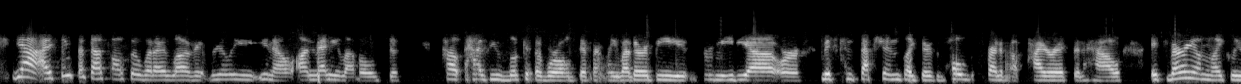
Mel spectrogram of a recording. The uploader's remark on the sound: called in for a fun chat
